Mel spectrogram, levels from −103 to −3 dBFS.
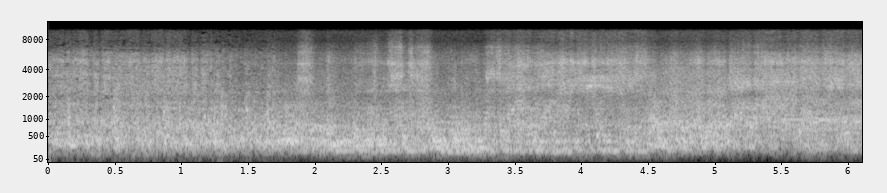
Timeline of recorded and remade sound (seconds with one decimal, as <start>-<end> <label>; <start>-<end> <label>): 0.0-1.7 recorded; 1.7-6.1 remade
